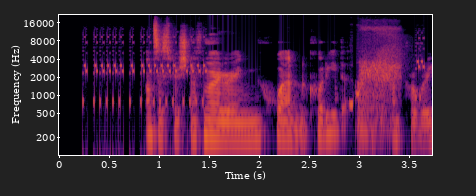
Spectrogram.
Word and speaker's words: Corrida: You would emphasize the first syllable, Corrida?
